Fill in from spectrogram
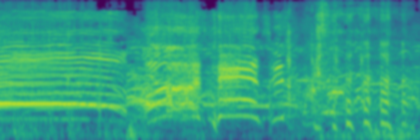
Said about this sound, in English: Here's a clip in which two would-be customers exited their cars and got into a fist fight during the wait. Oh, here it goes. It's going.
